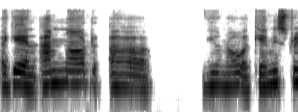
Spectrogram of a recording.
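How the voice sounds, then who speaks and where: A woman's medium-pitched voice in a Peruvian accent, fairly slow in pace, with ordinary pitch variation and a dry, close sound with no echo. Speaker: career coach. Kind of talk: lecture.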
